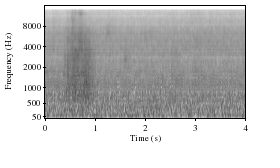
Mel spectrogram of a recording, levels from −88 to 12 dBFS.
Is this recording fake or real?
fake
